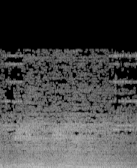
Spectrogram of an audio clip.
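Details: Small single-cylinder motorcycle after cleaning and refitting the spark plug, previously missing, losing mileage and blowing black smoke: settles from a short blip into a steady, even beat with no missing or stumbling; running normally.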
